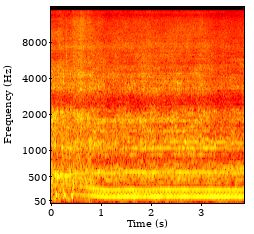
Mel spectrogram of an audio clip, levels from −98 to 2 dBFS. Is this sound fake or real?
fake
